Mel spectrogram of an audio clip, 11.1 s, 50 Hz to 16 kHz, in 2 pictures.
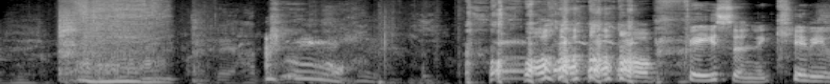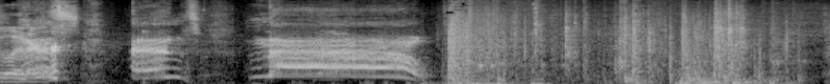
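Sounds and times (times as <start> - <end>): bodies slamming into wall: 8.4 - 11.0.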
